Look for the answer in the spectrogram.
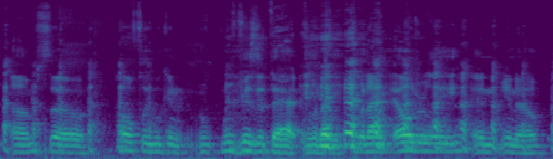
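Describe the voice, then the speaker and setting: A woman's voice: low-pitched, fairly even intonation, a little fast, a crowd in the background. A middle-aged American woman hosting a casual interview, speaking in a reflective, encouraging way. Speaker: interviewer, art teacher.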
